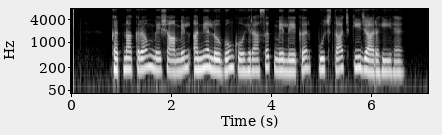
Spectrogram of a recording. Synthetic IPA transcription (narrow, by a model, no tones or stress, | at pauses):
ɡʱɐʈnaːkɾəmːẽʃaːmɪlɐnjəloːɡõkoɦɪɾaːsət̪mẽleːkəɾpuːt͡ʃʰt̪aːt͡ʃkid͡ʒaːɾɐɦiɦɛː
